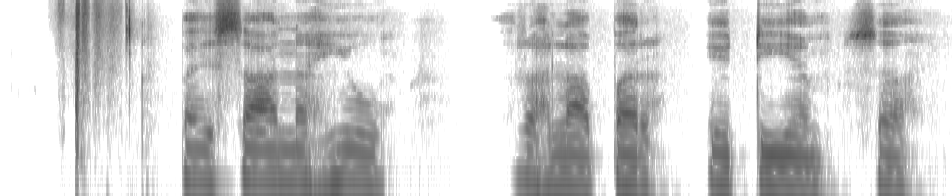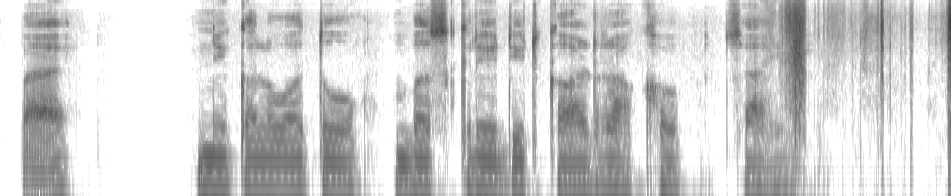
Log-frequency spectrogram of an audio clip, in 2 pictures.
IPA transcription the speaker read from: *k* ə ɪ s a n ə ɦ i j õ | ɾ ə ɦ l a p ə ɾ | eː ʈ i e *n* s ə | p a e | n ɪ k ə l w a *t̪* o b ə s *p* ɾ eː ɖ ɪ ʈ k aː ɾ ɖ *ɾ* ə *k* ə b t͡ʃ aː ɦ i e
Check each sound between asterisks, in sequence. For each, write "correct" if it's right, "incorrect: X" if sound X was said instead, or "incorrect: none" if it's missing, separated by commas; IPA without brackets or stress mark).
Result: incorrect: p, incorrect: m, correct, incorrect: k, correct, incorrect: kʰ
